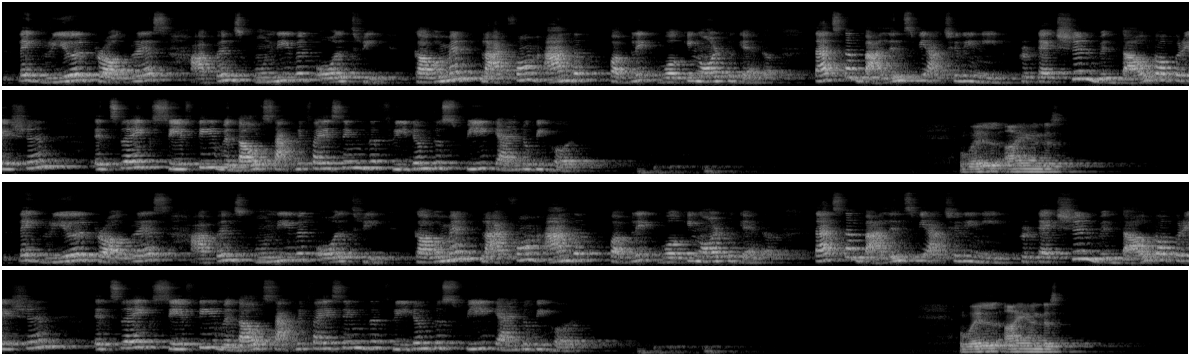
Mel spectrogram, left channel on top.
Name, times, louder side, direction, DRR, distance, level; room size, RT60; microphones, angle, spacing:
voice 1, 0.2-3.8 4.1-7.7 8.1-12.3 12.8-17.6, left 2 dB, 20° left, -3 dB, 0.7 m, -29 dB
voice 2, 21.1-22.4, right 1 dB, 40° right, 2 dB, 0.4 m, -29 dB
4.2 x 3.7 x 2.4 m, 1.0 s
head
